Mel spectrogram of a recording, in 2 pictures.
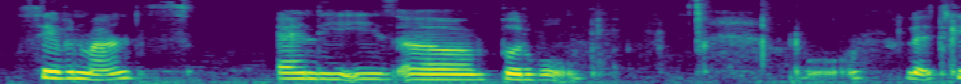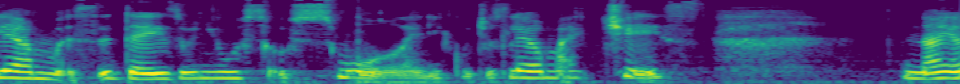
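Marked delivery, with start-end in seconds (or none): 3.9-4.3 whispered aside. Real, not acted. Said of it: "whispered repeat".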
